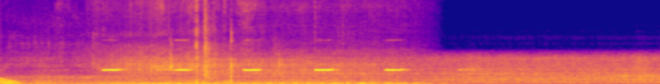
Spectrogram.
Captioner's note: loud reversing beeper; idling diesel engine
